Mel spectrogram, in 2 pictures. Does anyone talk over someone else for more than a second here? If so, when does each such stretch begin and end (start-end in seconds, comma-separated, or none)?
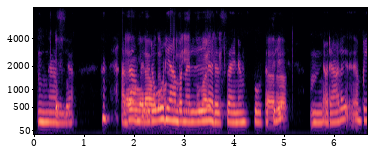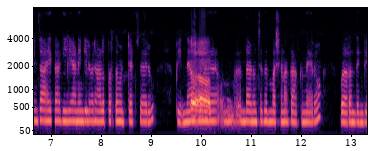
1.9-3.9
